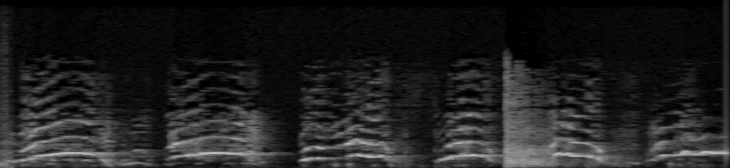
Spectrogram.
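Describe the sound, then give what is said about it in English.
A single sharp gunshot bangs out partway through, set against continuous loud, high-pitched screaming and frantic shouting that rises and falls in long wailing bursts, as a man walking Lady Gaga's dogs is ambushed, attacked and shot by two men in West Hollywood. “In other news, shocking footage of the moment Lady Gaga's dog walker was attacked and shot has been released.”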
